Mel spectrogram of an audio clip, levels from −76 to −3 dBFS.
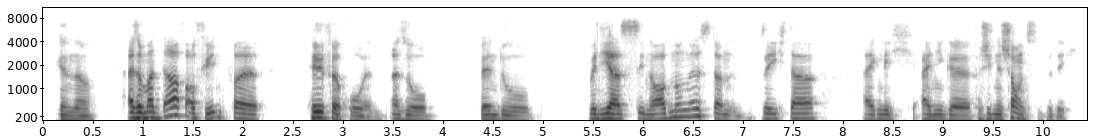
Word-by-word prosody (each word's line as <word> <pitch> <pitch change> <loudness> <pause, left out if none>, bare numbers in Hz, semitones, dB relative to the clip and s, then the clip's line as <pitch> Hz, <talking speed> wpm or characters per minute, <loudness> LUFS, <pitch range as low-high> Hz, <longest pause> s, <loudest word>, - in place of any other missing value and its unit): Genau. 110 -3 -1 0.3
Also, 160 0 +7
man 165 -1 +5
darf 230 +7 +4
auf 150 0 0
jeden 165 +4 -1
Fall 140 -6 +2 0.4
Hilfe 165 -2 +4
holen. 105 -2 -5
Also, 115 -4 -2 0.4
wenn 125 0 +1
du 115 -2 -4 0.5
wenn 135 - +1
dir 140 0 +8
das 135 +2 +1
in 140 -4 -3
Ordnung 165 +8 0
ist, 210 -2 -3
dann 130 0 -5
sehe 145 -1 -2
ich 140 - -10
da 145 0 0 0.4
eigentlich 125 -3 -6
einige 120 -3 -1
verschiedene 130 +2 -3
Chancen 110 -2 -2
für 105 -1 -11
dich. 100 -1 -12
130 Hz, 160 wpm, -29 LUFS, 115-145 Hz, 0.5 s, dir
